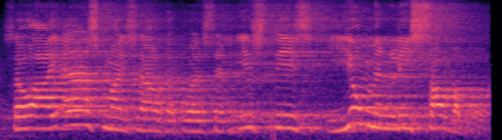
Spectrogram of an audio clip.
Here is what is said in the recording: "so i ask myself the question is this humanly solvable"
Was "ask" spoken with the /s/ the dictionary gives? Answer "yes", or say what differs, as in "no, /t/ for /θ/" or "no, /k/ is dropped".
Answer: yes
